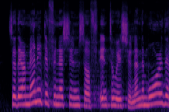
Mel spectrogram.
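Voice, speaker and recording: A woman with an Icelandic accent at a moderate pace, with noticeable background noise. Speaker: speaker on intuition and systems change. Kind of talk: conference talk.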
